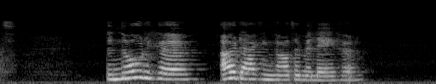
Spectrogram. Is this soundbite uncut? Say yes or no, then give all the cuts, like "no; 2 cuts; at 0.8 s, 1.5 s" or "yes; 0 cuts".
no; 1 cut; at 2.1 s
